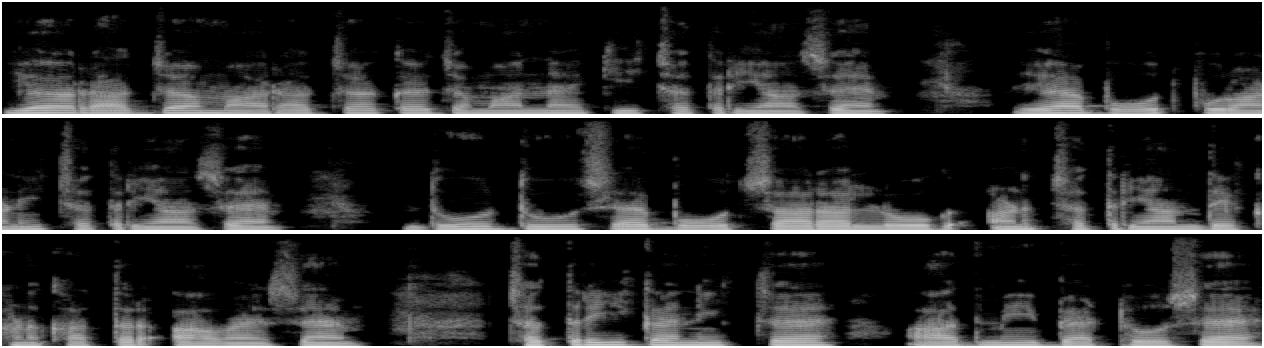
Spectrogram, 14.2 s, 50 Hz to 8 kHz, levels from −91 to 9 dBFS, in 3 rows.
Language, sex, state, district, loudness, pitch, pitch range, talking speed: Marwari, male, Rajasthan, Churu, -21 LUFS, 140 Hz, 130-145 Hz, 130 wpm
